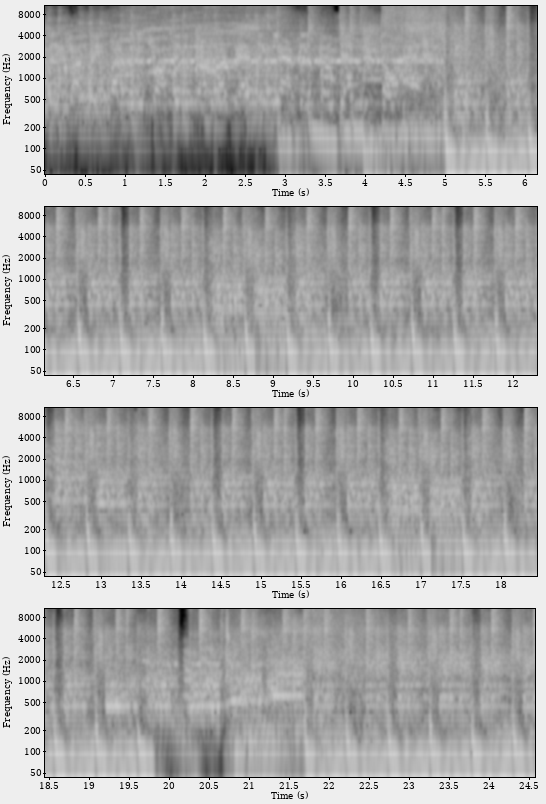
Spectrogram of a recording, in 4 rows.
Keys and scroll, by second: 2.6 ctrl+z, 6.1 ctrl+z, 6.3 F3, 6.4 Escape, 15.8 ctrl+z.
